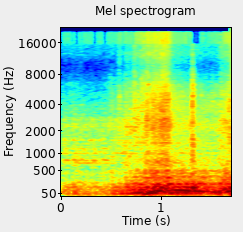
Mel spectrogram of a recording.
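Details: Carbureted engine heat-soaked, fuel boiled into intake making it rich; cranked with throttle held to the floor: cranking rumble swells then catches into steady, rising run, mixture clearing to normal idle.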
